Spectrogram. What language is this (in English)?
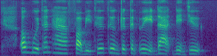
Vietnamese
